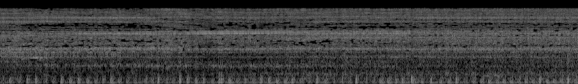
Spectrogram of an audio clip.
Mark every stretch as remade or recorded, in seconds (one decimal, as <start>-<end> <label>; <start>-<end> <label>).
0.0-5.8 recorded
